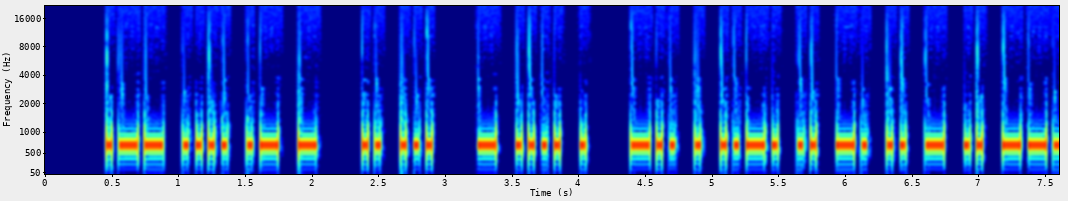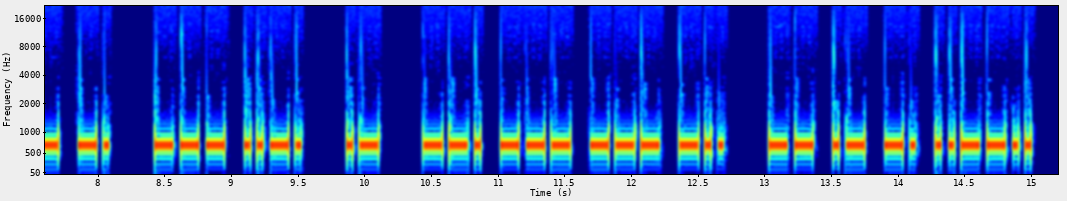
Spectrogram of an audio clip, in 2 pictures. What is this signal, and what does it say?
Morse code, heard as a keyed tone, about 25 wpm, 700 Hz. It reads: WHAT IS THE DEFINITION OF A GOOD MAN?
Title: Sentences from Top 1000 Words - Review Part 4 - 25wpm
